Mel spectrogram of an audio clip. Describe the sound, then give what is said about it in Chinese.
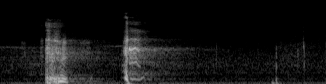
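Two short, sharp throat clears or coughs from a speaker bothered by dry weather and long talking, about a second apart, followed by a faint third catch in the throat. “不好意思，天气一干呢，讲的话讲得多就会想咳。”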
